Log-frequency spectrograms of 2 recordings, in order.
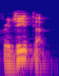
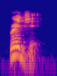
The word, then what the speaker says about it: Brigitte: And after Brigitte was revealed, Blizzard announced that her name was, again, as I said, pronounced Brigitte. Like Vegeta, but with a B. After a few discussions within the studio, everything else, they did come out and make an announcement saying that in fact her name was indeed pronounced Bridget instead.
